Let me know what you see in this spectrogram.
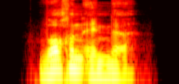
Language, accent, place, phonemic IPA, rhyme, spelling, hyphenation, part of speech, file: German, Germany, Berlin, /ˈvɔxənˌɛndə/, -ɛndə, Wochenende, Wo‧chen‧en‧de, noun, De-Wochenende.ogg
- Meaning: weekend (break in the working week, usually Saturday and Sunday)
